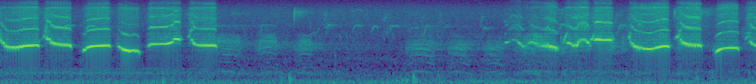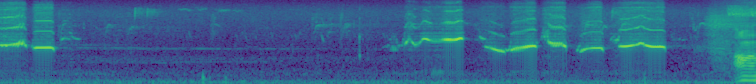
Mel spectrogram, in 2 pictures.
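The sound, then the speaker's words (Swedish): A person whistles bird-like calls in quick, warbling bursts, pausing between phrases, imitating birdsong, fairly loud with no talking. “Man har hört talas om att du är duktig på att härma fåglar också.”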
